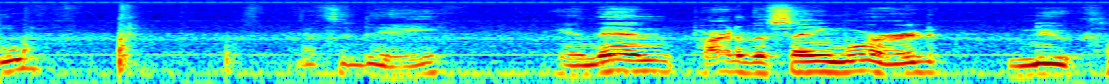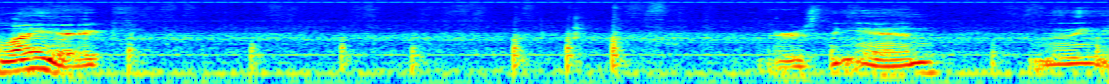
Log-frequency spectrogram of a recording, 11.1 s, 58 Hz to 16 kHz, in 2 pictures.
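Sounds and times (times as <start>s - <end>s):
marker writing on a whiteboard: 0.0s - 1.4s, 5.8s - 11.0s.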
